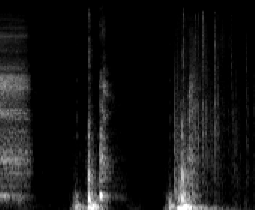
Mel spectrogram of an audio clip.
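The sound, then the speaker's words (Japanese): A woman climbs up onto a desk instead of a chair: a brief rustle, then two heavy thumps of knees or feet landing on the desk surface, with short pauses between them and no talking. “椅子だとできないから、デスクの上乗っちゃおっと。”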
